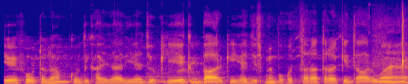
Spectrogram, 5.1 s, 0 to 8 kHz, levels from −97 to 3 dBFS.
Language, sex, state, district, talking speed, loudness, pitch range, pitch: Hindi, male, Chandigarh, Chandigarh, 260 wpm, -22 LUFS, 130-140 Hz, 135 Hz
